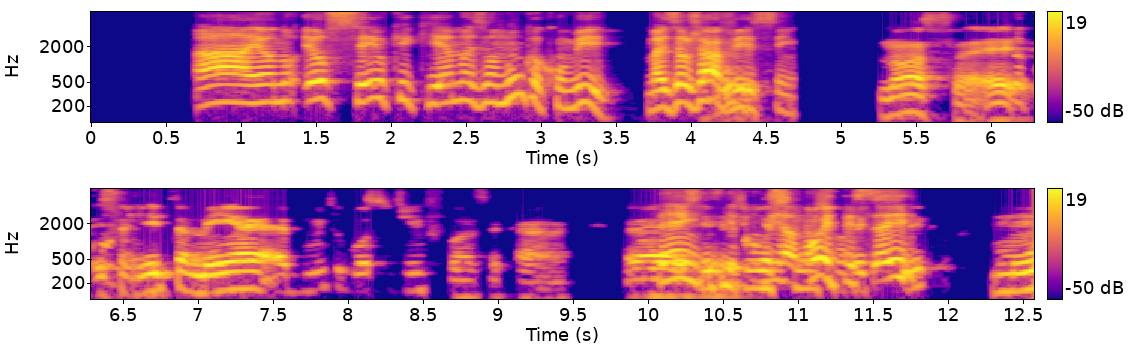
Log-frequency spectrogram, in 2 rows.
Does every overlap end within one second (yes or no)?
no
